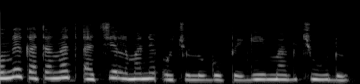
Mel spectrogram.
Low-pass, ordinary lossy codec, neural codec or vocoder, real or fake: 7.2 kHz; none; none; real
